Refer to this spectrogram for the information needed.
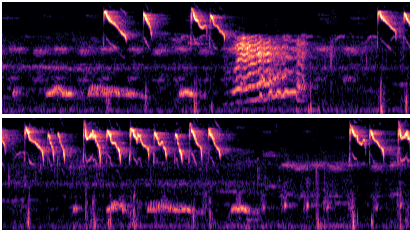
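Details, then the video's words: White-eye (pleci) singing in the ngalas style, used as a master recording for training birds: bursts of rapid, very high, sharply descending notes, with a harsher lower chattering burst in between. "pleci full ngalas standar"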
